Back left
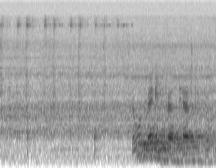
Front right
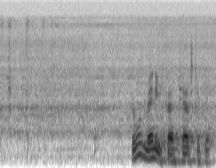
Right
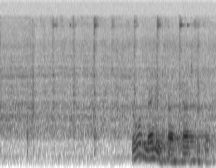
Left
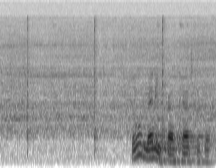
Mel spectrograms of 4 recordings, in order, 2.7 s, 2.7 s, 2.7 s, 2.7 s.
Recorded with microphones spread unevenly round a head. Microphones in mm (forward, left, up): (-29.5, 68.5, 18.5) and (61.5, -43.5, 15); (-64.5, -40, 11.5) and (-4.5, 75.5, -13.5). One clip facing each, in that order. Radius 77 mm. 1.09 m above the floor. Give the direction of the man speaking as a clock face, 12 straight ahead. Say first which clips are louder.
Front right 8 dB, left 2 dB; 12 o'clock.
